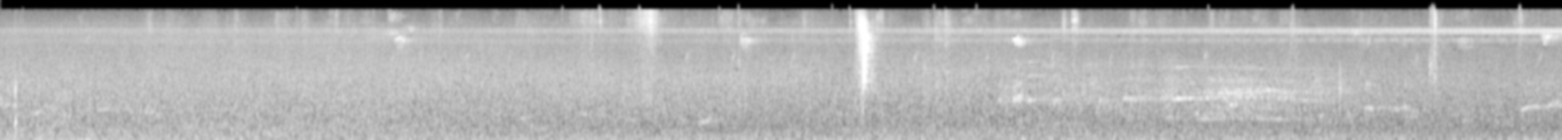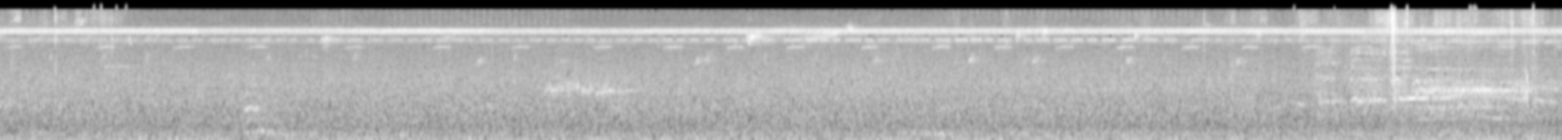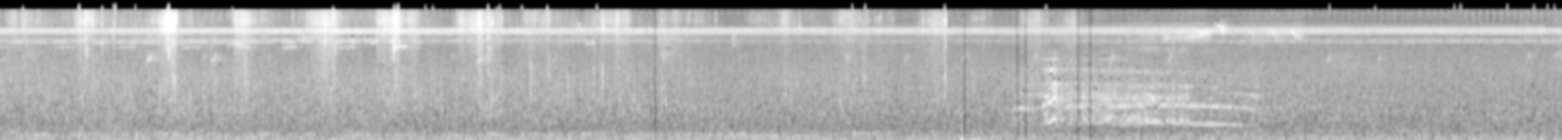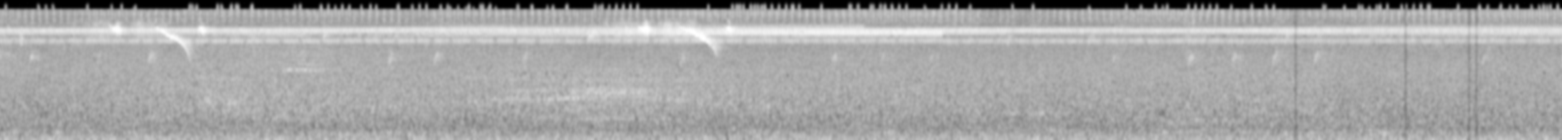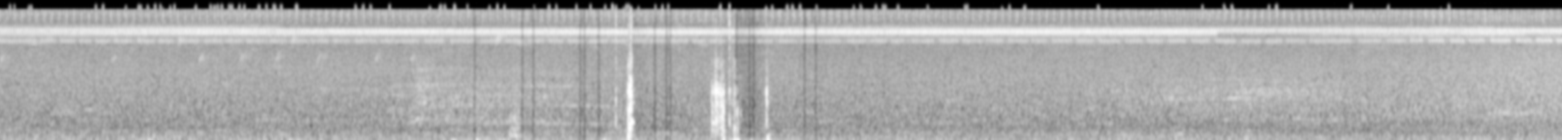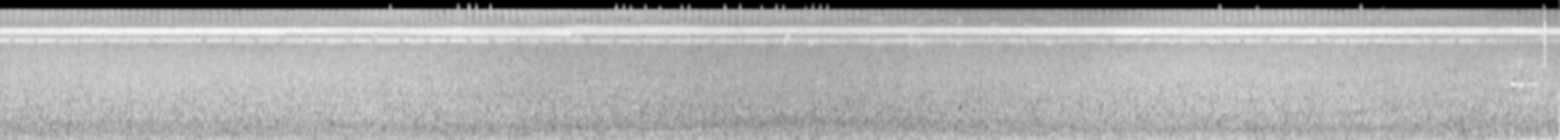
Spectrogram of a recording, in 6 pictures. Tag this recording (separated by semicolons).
jungle; rainforest; mexico; farm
